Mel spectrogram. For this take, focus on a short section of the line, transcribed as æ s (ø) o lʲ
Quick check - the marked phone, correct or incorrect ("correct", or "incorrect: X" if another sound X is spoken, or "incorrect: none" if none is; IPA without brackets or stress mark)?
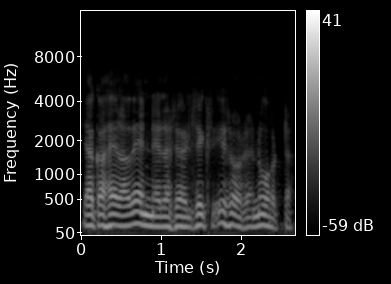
incorrect: e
